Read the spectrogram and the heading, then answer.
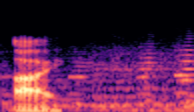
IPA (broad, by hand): iː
